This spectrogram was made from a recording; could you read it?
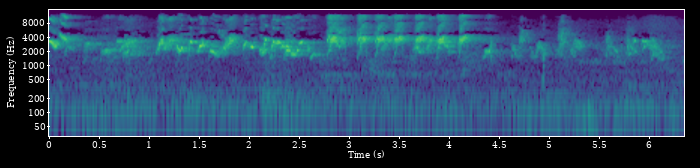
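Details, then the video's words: Lively chào mào, the red-whiskered bulbul, singing a run of quick liquid whistles, then a string of evenly spaced sharp chirps, fading toward the end over soft low noise. "Chớp mào 3M/ chao"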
